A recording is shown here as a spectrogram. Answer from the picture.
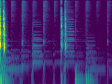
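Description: Outro music with two sharp click sound effects, one right at the start and another a little over a second in: a subscribe-button click and then a bell click.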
